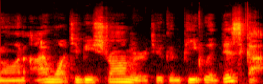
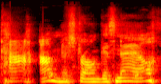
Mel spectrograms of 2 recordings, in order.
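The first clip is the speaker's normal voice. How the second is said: high, mocking, laughing taunting tone; 5 semitones higher, 4 dB louder than usual. Retelling an anime fight where a character beat up Gohan: acting out laughing at him. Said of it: "he was laughing at him like".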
